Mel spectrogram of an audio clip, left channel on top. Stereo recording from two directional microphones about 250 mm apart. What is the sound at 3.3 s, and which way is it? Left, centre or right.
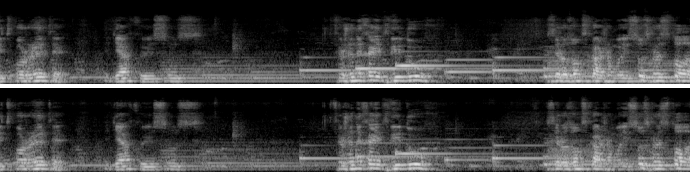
Speech, right.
